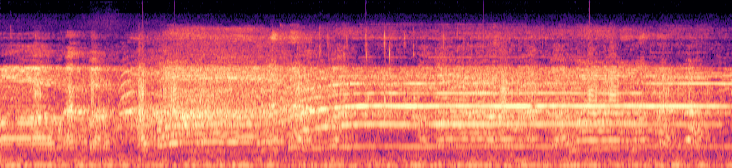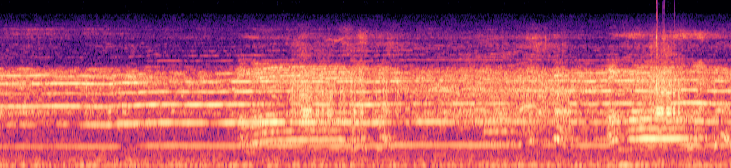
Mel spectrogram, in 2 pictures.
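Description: An electric siren sounding for a ceremonial launch: it winds up in pitch, holds one steady wail for several seconds and winds up again about twelve seconds in. Several sharp cracks of fireworks come near the end.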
